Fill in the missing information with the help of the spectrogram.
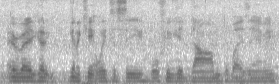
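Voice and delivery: ordinary delivery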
